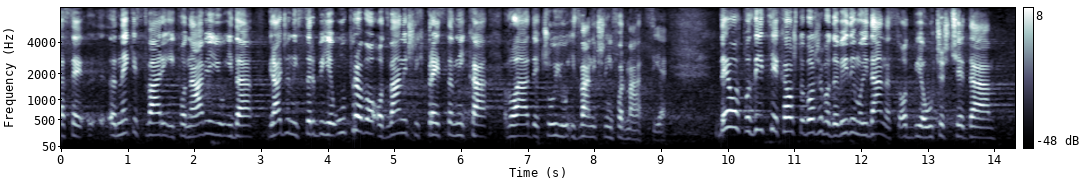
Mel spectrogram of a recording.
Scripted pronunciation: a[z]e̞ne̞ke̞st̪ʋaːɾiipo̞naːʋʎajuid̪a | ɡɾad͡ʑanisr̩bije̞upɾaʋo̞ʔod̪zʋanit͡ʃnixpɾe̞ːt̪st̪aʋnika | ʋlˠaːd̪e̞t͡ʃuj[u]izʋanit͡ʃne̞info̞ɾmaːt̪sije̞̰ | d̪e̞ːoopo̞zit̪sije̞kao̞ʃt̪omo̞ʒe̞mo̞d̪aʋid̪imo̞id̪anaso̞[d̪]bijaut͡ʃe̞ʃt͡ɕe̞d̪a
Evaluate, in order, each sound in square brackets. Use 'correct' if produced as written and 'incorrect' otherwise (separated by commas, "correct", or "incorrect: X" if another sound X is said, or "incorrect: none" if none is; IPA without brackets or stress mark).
incorrect: s, correct, correct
